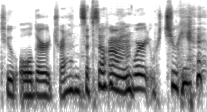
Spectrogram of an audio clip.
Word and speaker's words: Cheugy: That's how you pronounce it. Yeah, but it's spelled Cheugy. So I would have said chuggy.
